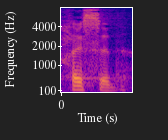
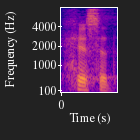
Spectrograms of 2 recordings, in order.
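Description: First: The first sound is made deep in the throat. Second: The first sound is a light Russian kh. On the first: The speaker calls it right. "то есть там вот в глубине гортани" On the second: The speaker calls it wrong. "то есть просто как русское хэ"

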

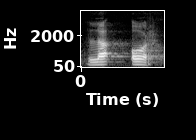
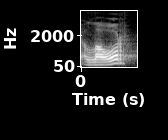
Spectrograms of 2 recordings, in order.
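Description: First: A glottal stop separates the two vowels. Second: The vowels run together without a break. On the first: The speaker calls it right. "после вот такой вот паузы, после смыкания связок" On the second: The speaker calls it wrong. "не Ла-Ор мы прочитаем"

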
